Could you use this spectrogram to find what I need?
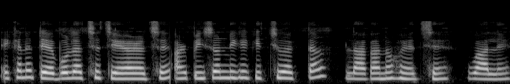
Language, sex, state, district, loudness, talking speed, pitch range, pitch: Bengali, female, West Bengal, Purulia, -20 LUFS, 175 wpm, 260-300 Hz, 280 Hz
